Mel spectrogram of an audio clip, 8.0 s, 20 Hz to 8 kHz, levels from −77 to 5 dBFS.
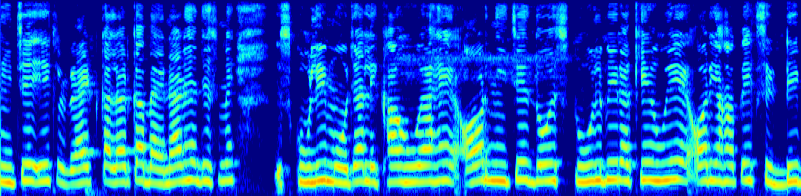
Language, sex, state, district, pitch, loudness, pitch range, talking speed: Hindi, male, Chhattisgarh, Bilaspur, 250 Hz, -25 LUFS, 240-265 Hz, 195 wpm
